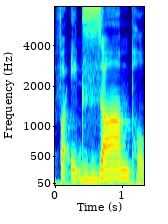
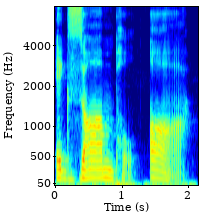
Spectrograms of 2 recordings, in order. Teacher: this R sound is a very long vowel sound, characteristic of received pronunciation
